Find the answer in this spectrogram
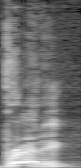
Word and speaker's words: Braddock: And his last name is pronounced Braddock, like a UCK sound. And I'm like, oh, okay, that makes sense. So then I started saying Braddock, and I can't remember,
